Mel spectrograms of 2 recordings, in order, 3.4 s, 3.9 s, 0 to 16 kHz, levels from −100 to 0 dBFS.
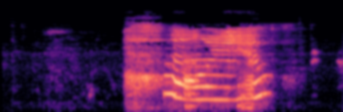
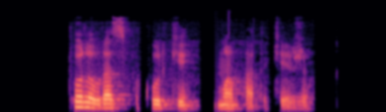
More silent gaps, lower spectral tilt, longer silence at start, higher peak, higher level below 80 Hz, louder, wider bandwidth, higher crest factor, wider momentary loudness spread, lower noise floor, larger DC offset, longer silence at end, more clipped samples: second, none vs 1.42-1.46 s, 2.03-2.15 s, 2.71-2.75 s; second, -1.5 dB/octave vs -7 dB/octave; first, 1.25 s vs 0.75 s; first, 0 dBFS vs -8 dBFS; about the same, -68 dBFS vs -70 dBFS; first, -16 LUFS vs -25 LUFS; about the same, 8.8 kHz vs 9.2 kHz; about the same, 20 dB vs 20 dB; about the same, 14 LU vs 14 LU; second, -66 dBFS vs under -90 dBFS; neither; second, 0.25 s vs 0.75 s; neither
